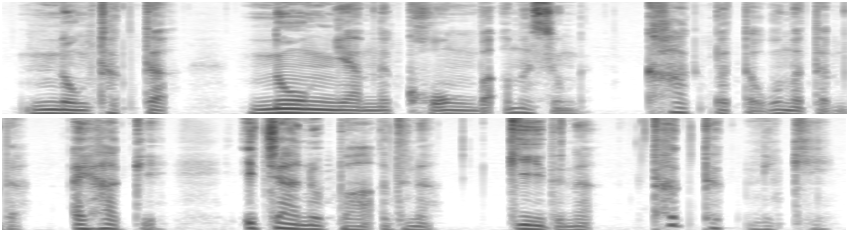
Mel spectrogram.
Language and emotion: Manipuri, fearful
